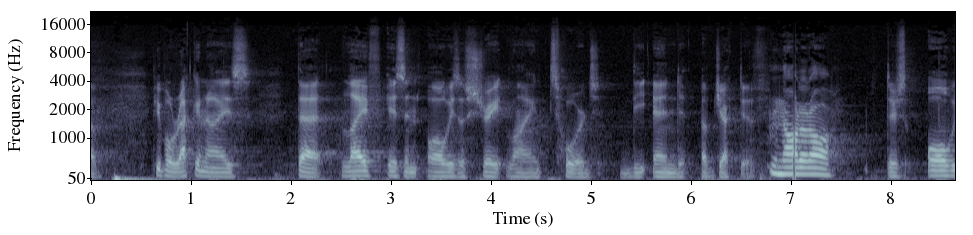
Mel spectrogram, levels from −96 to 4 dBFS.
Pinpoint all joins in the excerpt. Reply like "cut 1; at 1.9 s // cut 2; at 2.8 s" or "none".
none

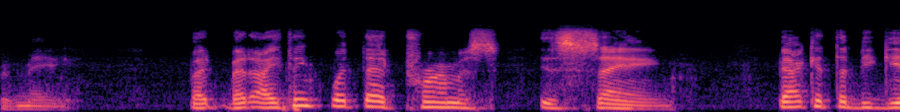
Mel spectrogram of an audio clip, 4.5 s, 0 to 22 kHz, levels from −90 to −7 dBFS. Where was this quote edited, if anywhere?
cut 1; at 2.5 s

